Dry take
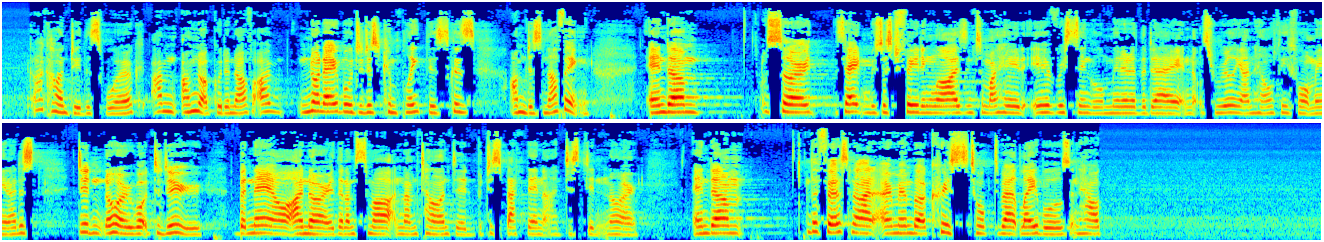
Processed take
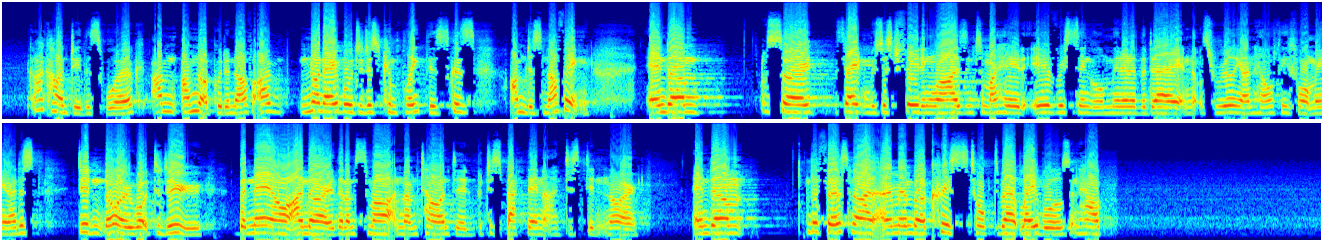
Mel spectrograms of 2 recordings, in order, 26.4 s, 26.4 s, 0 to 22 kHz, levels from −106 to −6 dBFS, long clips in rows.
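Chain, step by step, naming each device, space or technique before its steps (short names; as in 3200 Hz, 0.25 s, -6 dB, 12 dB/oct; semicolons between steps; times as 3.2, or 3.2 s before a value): walkie-talkie (BPF 460–2200 Hz; hard clip -23 dBFS, distortion -7 dB; gate -49 dBFS, range -12 dB)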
